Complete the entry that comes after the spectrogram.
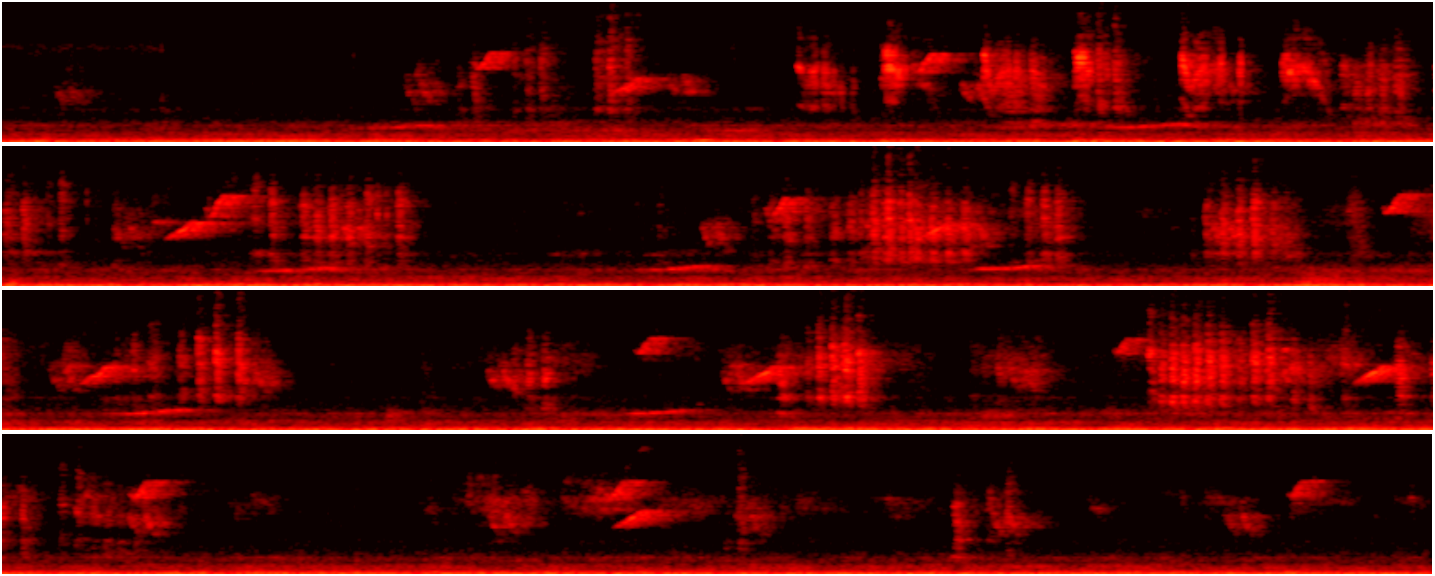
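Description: Birds chirping: a short rising call repeated every second or two, mixed with higher, quicker chirps, over a steady low hum.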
